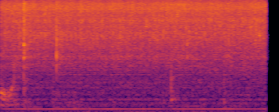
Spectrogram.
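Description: Silicone spatula stirring mashed cassava in an aluminium pot over the heat, working margarine in until it melts, over a steady hiss, with a few light knocks of the spatula against the pot.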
